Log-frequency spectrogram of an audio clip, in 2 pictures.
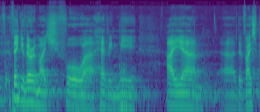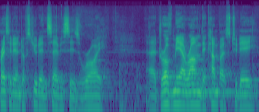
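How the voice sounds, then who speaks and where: A middle-aged man with a South African accent, speaking haltingly at a formal forum as a candidate for college president. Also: lowish voice, fairly bright tone. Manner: halting, with many restarts. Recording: long hall reverb.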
